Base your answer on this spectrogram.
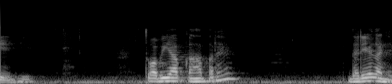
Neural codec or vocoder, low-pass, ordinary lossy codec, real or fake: none; 5.4 kHz; none; real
